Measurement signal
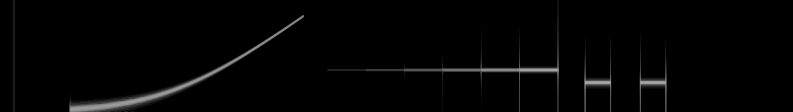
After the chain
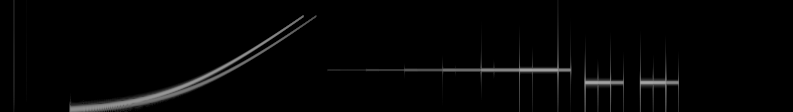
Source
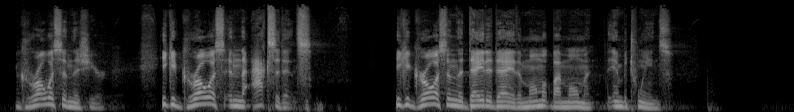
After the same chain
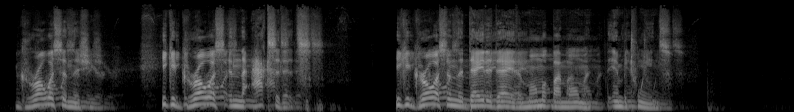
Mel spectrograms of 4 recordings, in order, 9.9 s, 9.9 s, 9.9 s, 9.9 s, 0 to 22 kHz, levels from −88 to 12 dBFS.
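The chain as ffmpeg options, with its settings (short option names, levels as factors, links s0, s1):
-filter_complex "[0:a]acrossover=split=7000[s0][s1];[s1]acompressor=threshold=0.0112:ratio=4:attack=1:release=60[s2];[s0][s2]amix=inputs=2:normalize=0,lowshelf=f=240:g=-6,aecho=1:1:160:0.237"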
